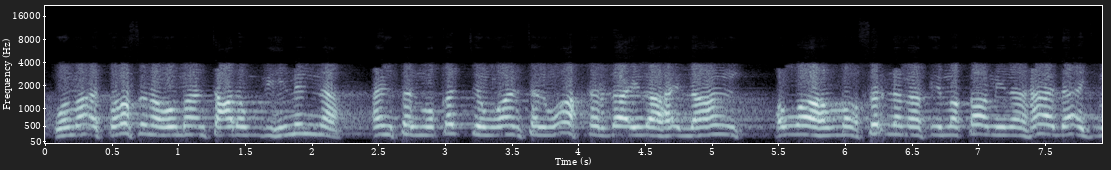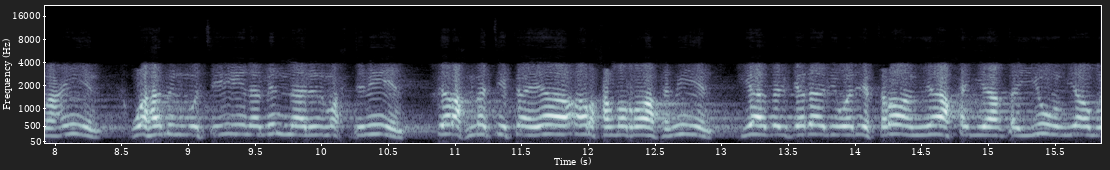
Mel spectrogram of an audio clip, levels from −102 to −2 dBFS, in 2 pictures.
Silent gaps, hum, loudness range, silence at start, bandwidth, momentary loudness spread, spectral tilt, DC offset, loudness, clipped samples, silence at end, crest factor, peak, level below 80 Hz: none; none; 4 LU; 0.05 s; 4.1 kHz; 11 LU; -7 dB/octave; under 0.1%; -22 LUFS; under 0.1%; 0 s; 18 dB; -4 dBFS; -82 dBFS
